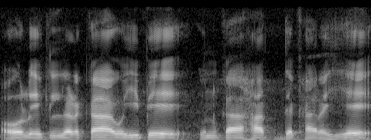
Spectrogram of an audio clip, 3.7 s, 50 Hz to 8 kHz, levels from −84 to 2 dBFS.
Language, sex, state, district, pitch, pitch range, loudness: Hindi, male, Odisha, Malkangiri, 105 Hz, 105-110 Hz, -19 LUFS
